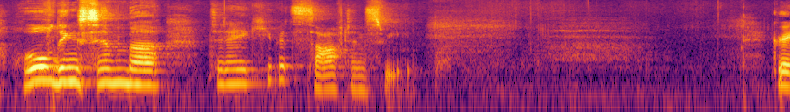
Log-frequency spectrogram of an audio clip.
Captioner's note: breathing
